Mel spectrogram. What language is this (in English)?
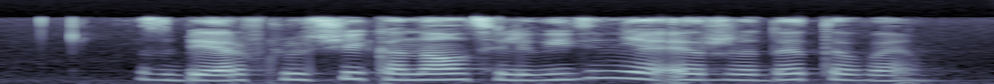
Russian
